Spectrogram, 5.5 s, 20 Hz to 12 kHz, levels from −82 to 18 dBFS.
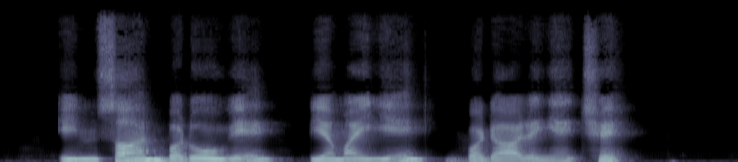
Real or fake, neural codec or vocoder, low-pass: fake; codec, 24 kHz, 0.9 kbps, WavTokenizer, large speech release; 10.8 kHz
